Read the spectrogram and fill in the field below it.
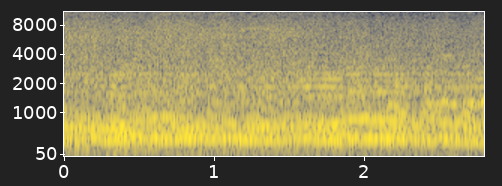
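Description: A small Darjeeling Himalayan Railway steam train passes, giving a sustained tonal, horn-like whistle over a steady rolling rumble, fairly close and loud with no talking.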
